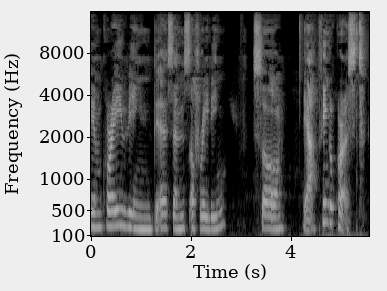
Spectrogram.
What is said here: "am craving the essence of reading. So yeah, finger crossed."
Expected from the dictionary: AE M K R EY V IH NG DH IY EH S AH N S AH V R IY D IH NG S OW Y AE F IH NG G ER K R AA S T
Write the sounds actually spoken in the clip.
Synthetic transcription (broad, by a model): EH M K R EY V IH NG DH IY EH S AH N S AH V R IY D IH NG S OW Y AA F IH NG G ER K R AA S T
